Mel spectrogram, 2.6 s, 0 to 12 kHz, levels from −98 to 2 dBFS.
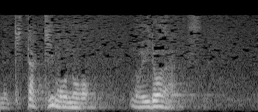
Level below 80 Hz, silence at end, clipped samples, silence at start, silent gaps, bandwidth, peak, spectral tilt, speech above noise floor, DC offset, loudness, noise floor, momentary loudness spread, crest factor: -66 dBFS; 0.5 s; under 0.1%; 0 s; none; 7.8 kHz; -10 dBFS; -7.5 dB/octave; 27 dB; under 0.1%; -26 LUFS; -53 dBFS; 21 LU; 18 dB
